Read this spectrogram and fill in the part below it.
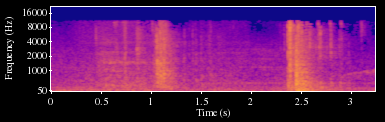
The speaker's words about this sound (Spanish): Elliot mantiene la puerta abierta.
